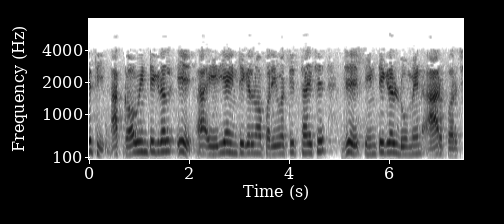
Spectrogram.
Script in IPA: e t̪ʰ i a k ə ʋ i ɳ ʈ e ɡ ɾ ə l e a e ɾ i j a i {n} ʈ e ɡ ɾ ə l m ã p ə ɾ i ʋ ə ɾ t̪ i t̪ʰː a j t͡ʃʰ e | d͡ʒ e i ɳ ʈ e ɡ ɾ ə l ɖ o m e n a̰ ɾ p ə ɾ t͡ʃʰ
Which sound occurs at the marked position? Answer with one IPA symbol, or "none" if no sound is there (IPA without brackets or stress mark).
ɳ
